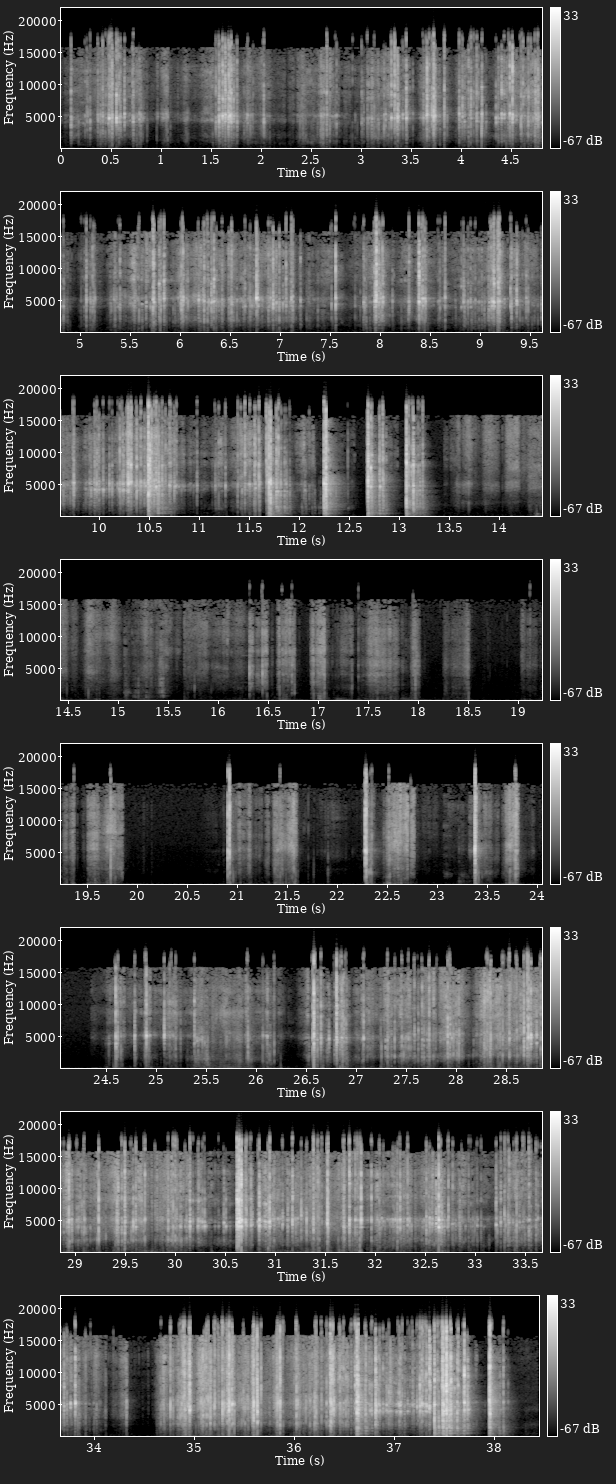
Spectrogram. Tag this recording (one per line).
grinding
texture
synthetic
material
plastic
shaking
